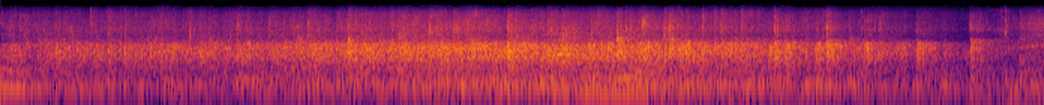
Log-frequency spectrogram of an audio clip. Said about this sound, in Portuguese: Você pode dizer amém para isso? Pode dar um aplauso para Jesus?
